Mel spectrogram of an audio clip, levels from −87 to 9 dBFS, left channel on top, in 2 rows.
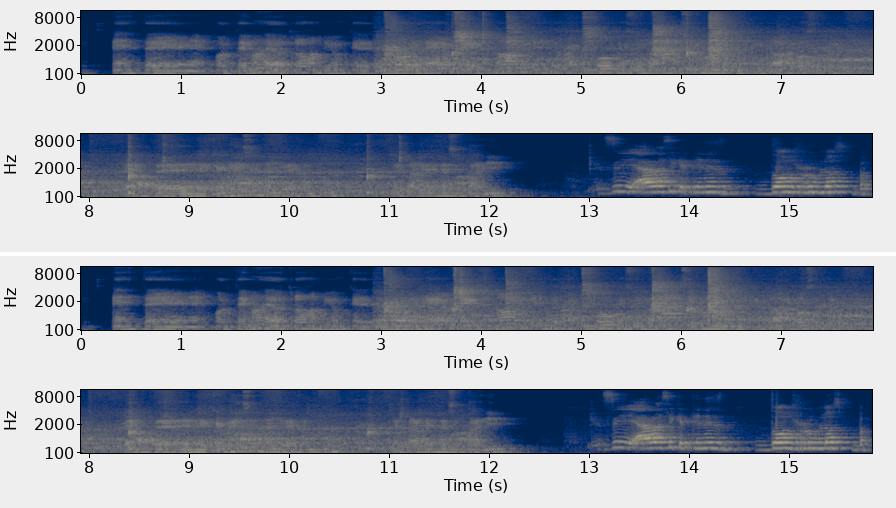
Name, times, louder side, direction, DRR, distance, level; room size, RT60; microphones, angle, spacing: voice 1, 0.3-10.7 11.0-12.2, equal, 15° right, -1 dB, 0.5 m, -38 dB
sound 1, 2.9-11.9, right 1 dB, 50° right, 1.0 m, -37 dB
sound 2, 3.0-13.1, left 1 dB, 65° left, 0.7 m, -47 dB
voice 2, 13.0-15.7, right 1 dB, 65° right, 2 dB, 0.6 m, -29 dB
3.7 x 3.1 x 2.4 m, 0.64 s
head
